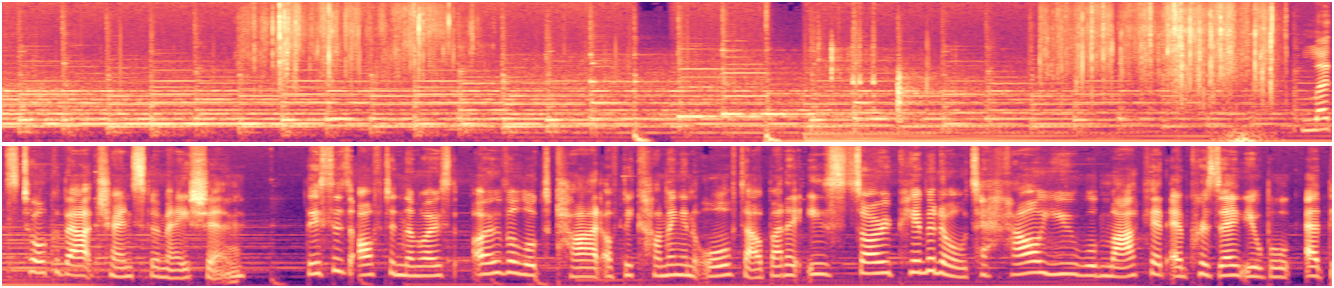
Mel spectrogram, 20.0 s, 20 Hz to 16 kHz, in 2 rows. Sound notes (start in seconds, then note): 1.8 paper rustling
